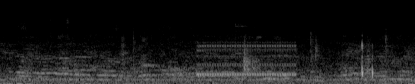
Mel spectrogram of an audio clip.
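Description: A single telephone ringback tone: one steady, buzzy mid-pitched beep lasting about a second, over a low background murmur, followed by a couple of brief faint clicks.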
